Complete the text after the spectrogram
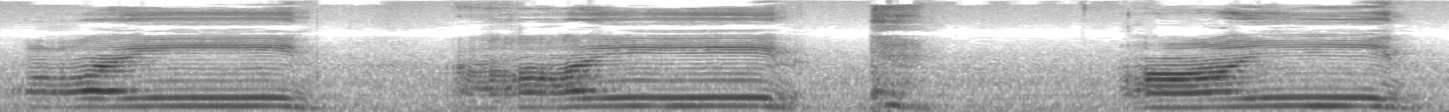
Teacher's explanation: আইনটার উচ্চারণ আইন হলকের মাঝখান থেকে হবে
